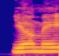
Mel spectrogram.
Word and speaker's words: Yomi: pronunciation as I said just pretend you're Japanese and you get it right all right here we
